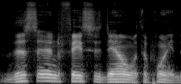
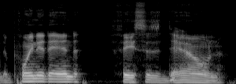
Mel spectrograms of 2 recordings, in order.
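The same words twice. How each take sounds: First: Said in the usual way. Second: Slow, leaning hard on "pointed"; slow, stressed restatement. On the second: Shown as a demonstration. Restating the rule for a viewer, slow with "pointed" stressed. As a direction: spell it out slowly, hitting "pointed".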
